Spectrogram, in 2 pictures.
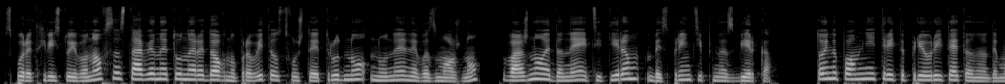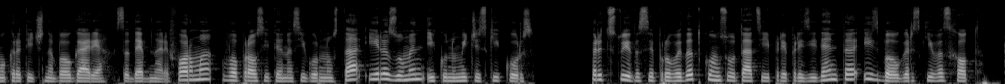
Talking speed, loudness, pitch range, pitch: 145 wpm, -26 LUFS, 165-220 Hz, 185 Hz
